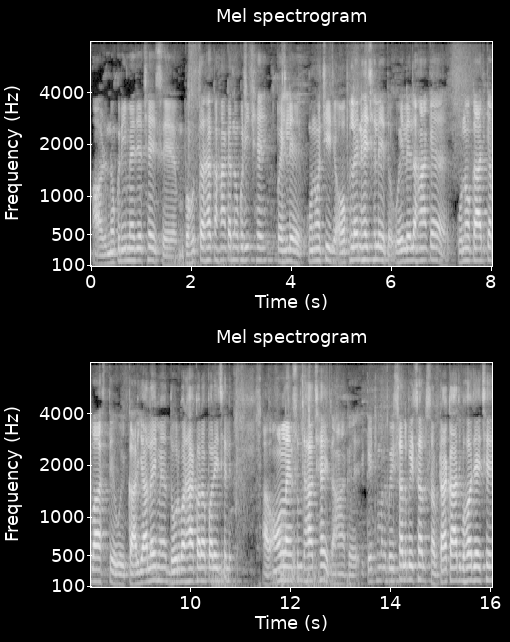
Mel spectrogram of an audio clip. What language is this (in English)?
Maithili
